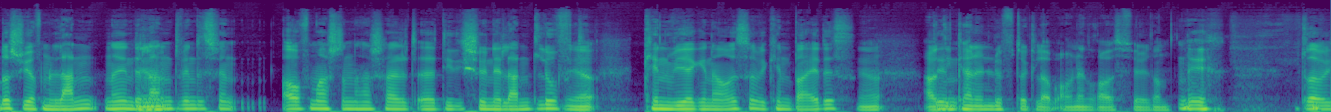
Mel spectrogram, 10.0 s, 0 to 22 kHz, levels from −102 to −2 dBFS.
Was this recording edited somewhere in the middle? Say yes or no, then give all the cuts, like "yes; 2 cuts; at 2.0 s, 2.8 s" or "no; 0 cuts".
no; 0 cuts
